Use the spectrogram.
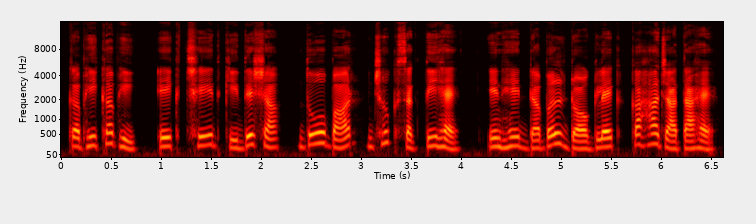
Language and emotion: Hindi, neutral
